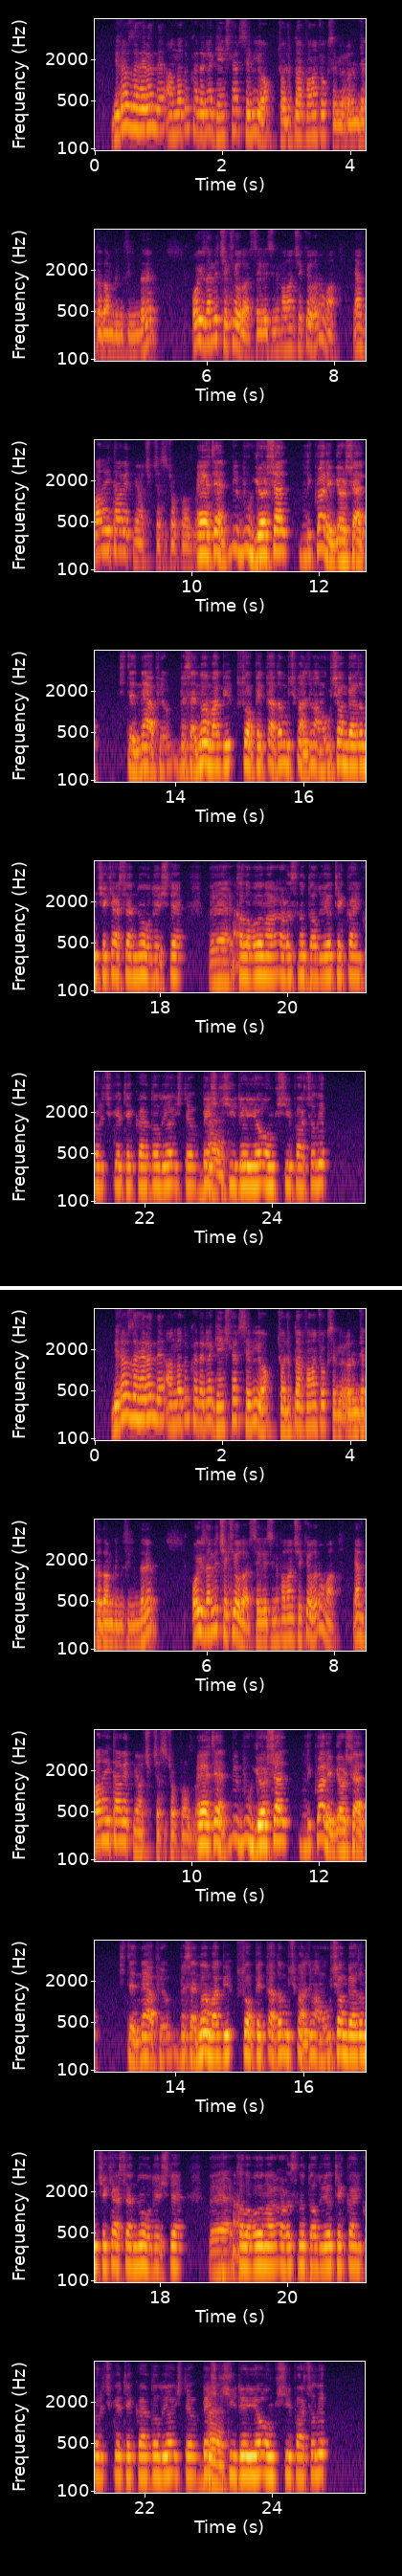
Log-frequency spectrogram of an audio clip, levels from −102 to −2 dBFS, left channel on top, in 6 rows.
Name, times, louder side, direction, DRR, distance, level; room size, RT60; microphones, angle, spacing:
voice 1, 0.3-5.2 5.8-10.1 19.0-19.3 23.0-23.3, right 3 dB, 65° right, 0.6 m, -27 dB
voice 2, 10.1-12.8 13.2-18.4 18.8-24.8, right 2 dB, ahead, 0.6 m, -23 dB
2.6 x 2.2 x 2.3 m
head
